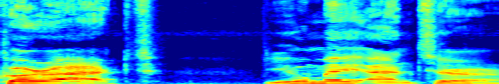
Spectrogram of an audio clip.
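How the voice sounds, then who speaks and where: A man performs a put-on character voice, raised and projected. His pitch is high and swings very widely. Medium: read story. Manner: gruff, scornful.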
